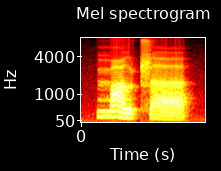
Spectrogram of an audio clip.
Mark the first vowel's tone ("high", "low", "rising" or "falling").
falling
